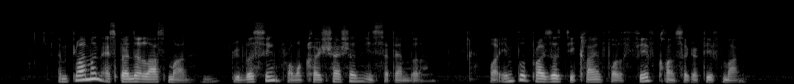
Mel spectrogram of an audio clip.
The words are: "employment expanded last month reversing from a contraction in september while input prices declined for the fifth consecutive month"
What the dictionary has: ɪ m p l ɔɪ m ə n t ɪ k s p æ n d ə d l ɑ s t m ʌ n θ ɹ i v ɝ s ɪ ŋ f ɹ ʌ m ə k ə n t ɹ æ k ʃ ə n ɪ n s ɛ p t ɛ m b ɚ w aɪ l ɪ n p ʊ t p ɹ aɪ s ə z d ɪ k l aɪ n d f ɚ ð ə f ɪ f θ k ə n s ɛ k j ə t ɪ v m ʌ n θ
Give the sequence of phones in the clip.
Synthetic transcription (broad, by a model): ɪ m p l ɔɪ m ə n t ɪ k s p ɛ n d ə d l ɑ s t m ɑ n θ ɹ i v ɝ s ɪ ŋ f ɹ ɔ m ə k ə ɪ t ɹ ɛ ʃ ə n ɪ n s ɛ p t ɛ m b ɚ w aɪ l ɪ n p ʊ t p ɹ aɪ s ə s d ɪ k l aɪ n f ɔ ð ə f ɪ f t k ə n s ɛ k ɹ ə t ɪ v m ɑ n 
